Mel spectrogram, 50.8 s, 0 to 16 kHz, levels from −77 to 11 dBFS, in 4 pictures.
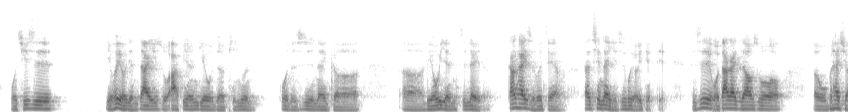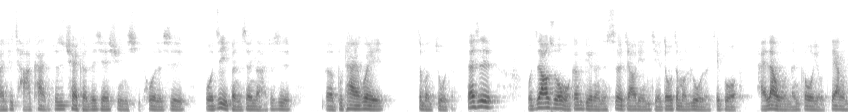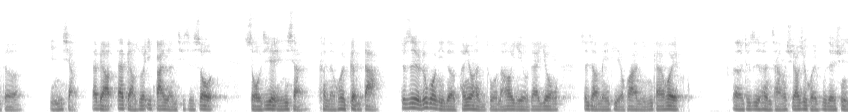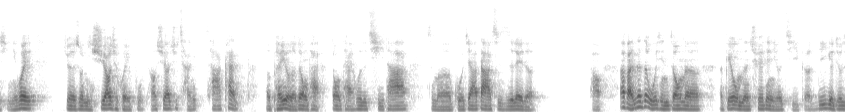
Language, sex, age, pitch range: Chinese, male, 20-39, 95-115 Hz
